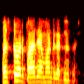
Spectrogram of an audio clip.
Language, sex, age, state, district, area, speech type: Tamil, male, 45-60, Tamil Nadu, Krishnagiri, rural, conversation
